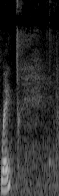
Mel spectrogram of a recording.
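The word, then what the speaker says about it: OUAI: was for the brand way o-u-a-i it's pronounced way and it is a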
